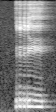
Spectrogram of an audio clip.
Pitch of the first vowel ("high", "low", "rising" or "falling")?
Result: low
